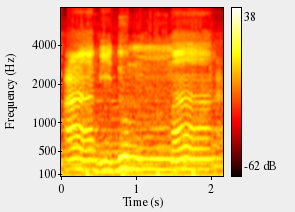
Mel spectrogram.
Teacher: Memasukkan dengan dengung atau dengung ya. Abidum sampai terasa dengungnya di hidung ya. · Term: idgham bi guna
